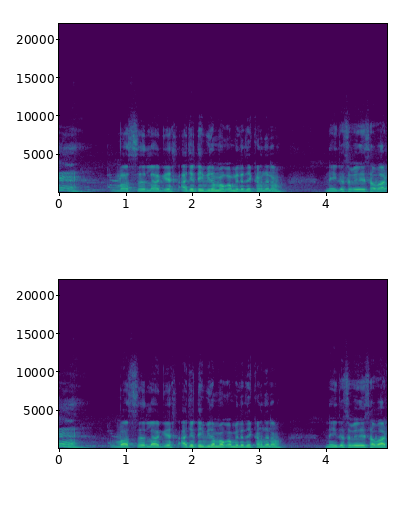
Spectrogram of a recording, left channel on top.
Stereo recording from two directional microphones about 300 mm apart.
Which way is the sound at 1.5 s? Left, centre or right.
Centre.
